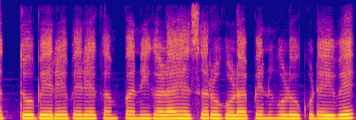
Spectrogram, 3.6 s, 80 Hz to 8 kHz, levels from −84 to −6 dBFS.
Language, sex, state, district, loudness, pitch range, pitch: Kannada, female, Karnataka, Bidar, -13 LUFS, 220-225 Hz, 225 Hz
